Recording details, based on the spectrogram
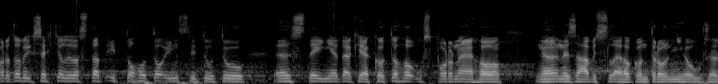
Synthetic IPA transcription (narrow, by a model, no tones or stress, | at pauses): pɾo̞t̪o̞bɪxsɛxcɛlzast̪at̪ɪt̪o̞ɦo̞t̪o̞ʔɪnst̪ɪt̪ut̪u | st̪ɛjɲɛt̪akjako̞t̪oɦo̞ʔuːspo̞ɾnɛːɦo̞ | nɛzaːvɪslɛːɦo̞ko̞nt̪ɾo̞lɲiːɦo̞uːr̝ad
